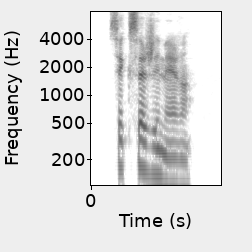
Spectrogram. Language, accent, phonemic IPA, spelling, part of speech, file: French, France, /sɛk.sa.ʒe.nɛʁ/, sexagénaire, noun / adjective, LL-Q150 (fra)-sexagénaire.wav
- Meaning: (noun) sexagenarian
